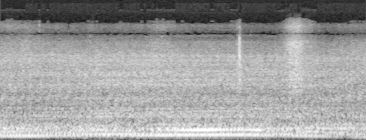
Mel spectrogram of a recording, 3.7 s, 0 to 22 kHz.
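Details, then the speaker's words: 2009 Silverado 3500 with a tune, new Bilstein shocks and a 4-inch exhaust mistakenly fitted without a muffler, accelerating hard from low speed: a deep, loud, open rumble with a steady drone. Loud, unmuffled exhaust. "obviously i wouldn't be accelerating like that all the time so that's pretty much the loudest it's gonna be"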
